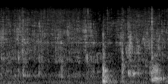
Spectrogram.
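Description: Water poured into a pot of long grain rice, a short close splashing and gurgling pour with a few distinct sloshes toward the end.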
